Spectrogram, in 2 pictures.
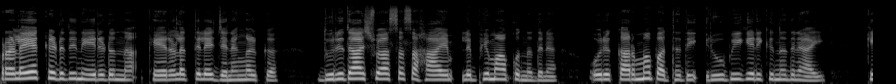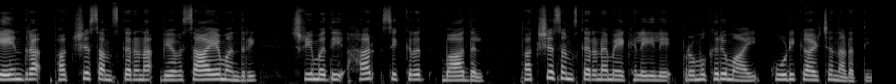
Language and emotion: Malayalam, neutral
